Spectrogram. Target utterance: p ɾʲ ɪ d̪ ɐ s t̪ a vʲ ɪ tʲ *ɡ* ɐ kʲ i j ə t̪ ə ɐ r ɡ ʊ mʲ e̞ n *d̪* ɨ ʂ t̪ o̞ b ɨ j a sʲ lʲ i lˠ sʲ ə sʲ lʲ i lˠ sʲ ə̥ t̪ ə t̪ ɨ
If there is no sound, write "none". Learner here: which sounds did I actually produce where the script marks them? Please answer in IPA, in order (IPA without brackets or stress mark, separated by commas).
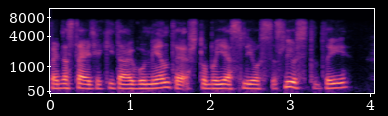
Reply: k, t̪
